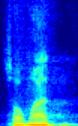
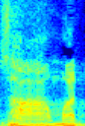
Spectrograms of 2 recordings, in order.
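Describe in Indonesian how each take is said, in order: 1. Vokal pertama itu bunyi gelap, seperti 'o'. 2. Vokal pertama itu 'a' terbuka yang polos.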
